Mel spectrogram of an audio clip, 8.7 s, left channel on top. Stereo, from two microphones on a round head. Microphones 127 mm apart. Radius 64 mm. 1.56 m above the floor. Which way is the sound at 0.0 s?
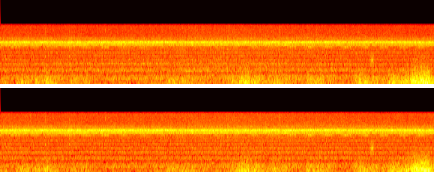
20° right (ahead or behind).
